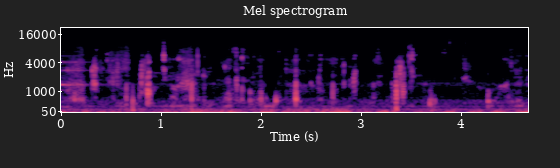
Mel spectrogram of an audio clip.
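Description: A person chewing and biting fresh fruit, close to the microphone: a string of small, irregular wet clicks and soft crunches.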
